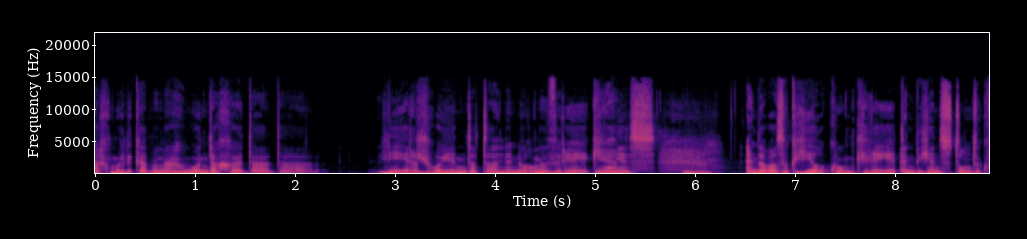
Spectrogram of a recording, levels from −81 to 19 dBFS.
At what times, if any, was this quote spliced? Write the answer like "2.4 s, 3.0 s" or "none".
3.2 s, 8.0 s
